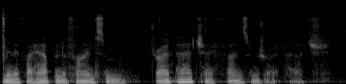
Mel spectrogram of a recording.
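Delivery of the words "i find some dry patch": whispered aside to oneself, under the breath. Playing a character scouting ahead for a dry patch: said under the breath. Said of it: "I say under my breath".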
